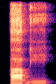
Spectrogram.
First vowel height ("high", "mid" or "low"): low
